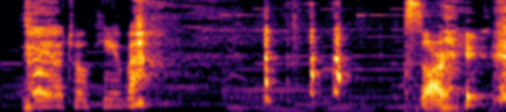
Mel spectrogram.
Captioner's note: also laughs; laughs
